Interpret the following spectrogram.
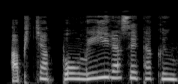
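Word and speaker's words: アピチャッポン・ウィーラセタクン: 大勢の中で本人の発音を聞いてアピチャッポンウィーラセタクンという日本語表記が当人の発音に最も近いと合意した事実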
